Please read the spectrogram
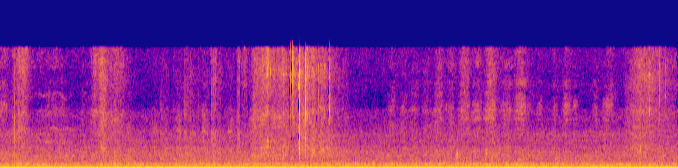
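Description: A pen scratching on paper in short, irregular drawing strokes, over a steady low hum that is louder than the strokes.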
